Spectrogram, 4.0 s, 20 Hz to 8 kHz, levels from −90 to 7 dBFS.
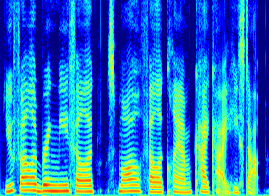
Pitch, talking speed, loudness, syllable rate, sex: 220 Hz, 165 wpm, -17 LUFS, 4.1 syllables/s, female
